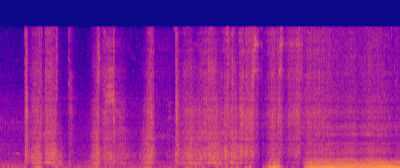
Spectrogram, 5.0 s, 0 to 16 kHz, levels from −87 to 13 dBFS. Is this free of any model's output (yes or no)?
yes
